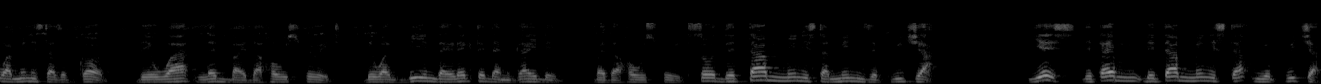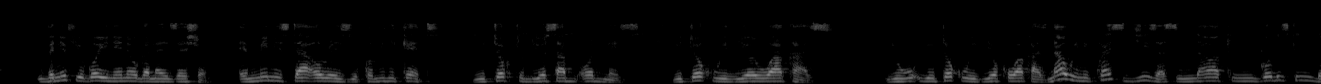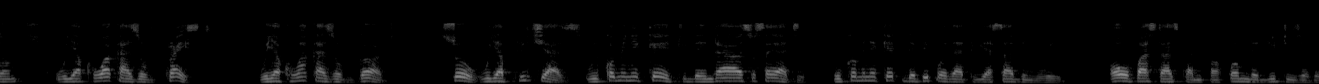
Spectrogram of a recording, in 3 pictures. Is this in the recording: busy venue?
no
